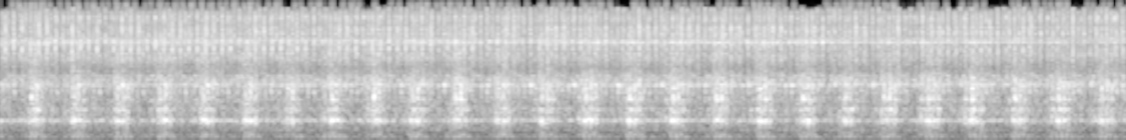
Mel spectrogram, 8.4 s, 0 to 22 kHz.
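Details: 2012 Chevy Cruze Gen1 1.4 petrol, warm idle with dipstick out: uneven pulsing lope about three surges a second, rough only with dipstick out; sprayed oil from dipstick tube, owner suspects failed PCV check valve or cam cover seal.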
